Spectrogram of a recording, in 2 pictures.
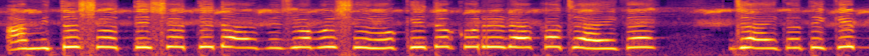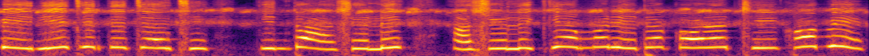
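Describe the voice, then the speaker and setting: A woman's voice: extremely high pitch, flat delivery, fairly quick. A woman voicing a timid, worried young girl in a fairytale cartoon, hesitating and repeating her words. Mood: hesitant, resolute. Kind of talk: cartoon dubbing. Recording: clear background noise, insect ambience.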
